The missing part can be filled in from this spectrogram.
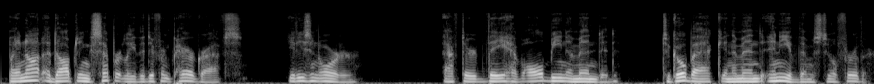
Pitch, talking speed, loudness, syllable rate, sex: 135 Hz, 185 wpm, -17 LUFS, 6.3 syllables/s, male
